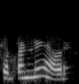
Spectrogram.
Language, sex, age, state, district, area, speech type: Telugu, female, 18-30, Andhra Pradesh, Guntur, urban, conversation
